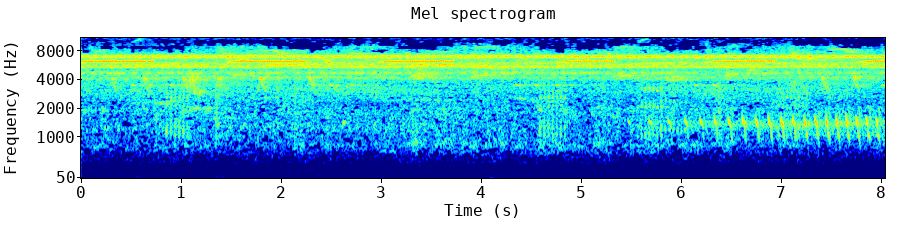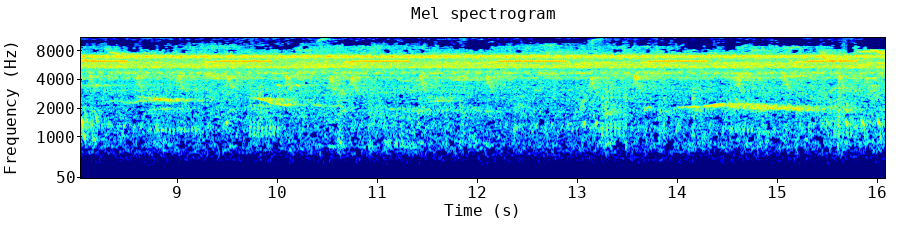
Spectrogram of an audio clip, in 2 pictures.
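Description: Forest ambience: a steady high insect drone with a pulsing buzz that repeats about every second and a half. About six seconds in comes a fast trill lasting a couple of seconds, and short bird chirps sound a few times after it.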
